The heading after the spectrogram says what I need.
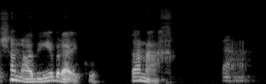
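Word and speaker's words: תנ״ך: Por que a gente não lê Tanak, mas Tanar?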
